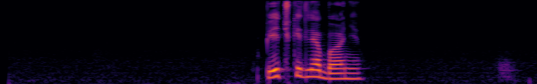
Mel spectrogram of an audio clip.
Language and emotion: Russian, neutral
